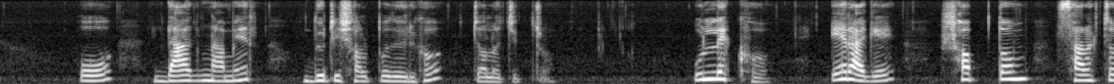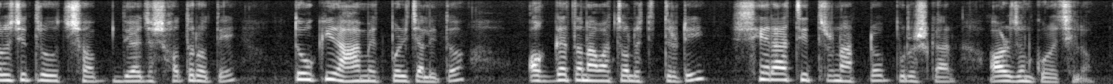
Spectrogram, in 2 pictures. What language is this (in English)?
Bangla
